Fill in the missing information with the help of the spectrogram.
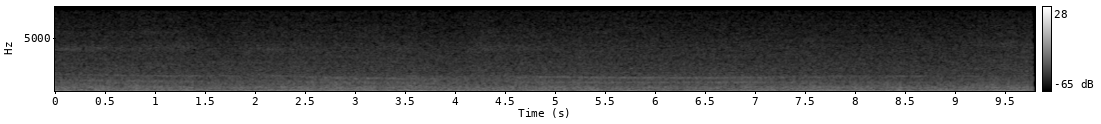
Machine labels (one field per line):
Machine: fan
